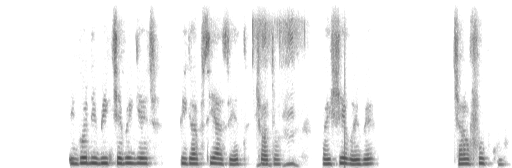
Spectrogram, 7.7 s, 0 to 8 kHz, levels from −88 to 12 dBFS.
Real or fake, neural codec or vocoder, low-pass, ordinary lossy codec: real; none; 7.2 kHz; Opus, 24 kbps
